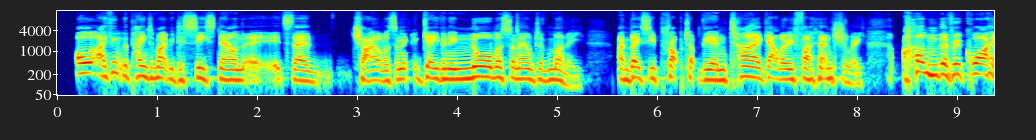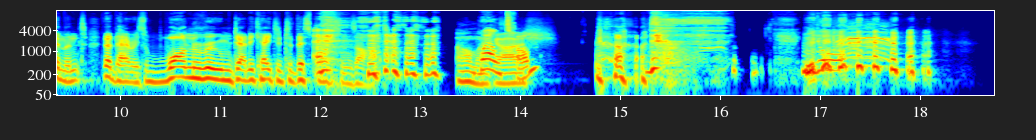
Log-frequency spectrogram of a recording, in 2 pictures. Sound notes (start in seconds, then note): 14.7 chuckles; 15.3 wheezes; 16.6 laugh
